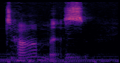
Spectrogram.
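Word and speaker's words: Thomas: تامس این از اون موارد استثنا هستش در زبان انگلیسی با اینکه با تی اچ می نویسن ولی ث نمیگن نمیگن ثامس میگن تامس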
